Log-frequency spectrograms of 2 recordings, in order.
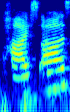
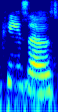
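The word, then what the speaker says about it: Piso's: One of those was called pie saws. I know it looks like Pizos, but it's pie saws because they even had a pronunciation on their flyer.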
